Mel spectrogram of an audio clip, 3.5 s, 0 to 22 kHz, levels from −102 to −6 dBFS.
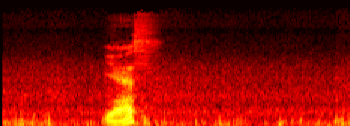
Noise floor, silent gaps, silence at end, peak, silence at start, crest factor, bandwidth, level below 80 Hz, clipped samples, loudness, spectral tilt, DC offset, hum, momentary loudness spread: -58 dBFS; none; 0.05 s; -14 dBFS; 0.15 s; 22 dB; 14.5 kHz; -58 dBFS; under 0.1%; -29 LUFS; -7 dB/octave; under 0.1%; none; 28 LU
